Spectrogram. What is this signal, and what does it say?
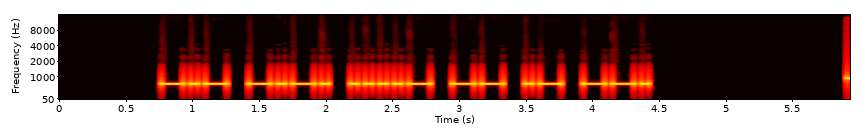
Morse code, heard as a keyed tone, about 22 wpm, 700 Hz. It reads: KC4MAG
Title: USA Call Signs Repeated 3x 22wpm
